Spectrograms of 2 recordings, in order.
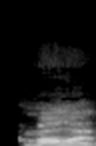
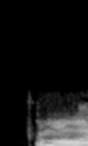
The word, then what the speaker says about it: Kamala: But it's sponsored by presidential candidate Camilla. No. – Yeah. – Harris? How do you pronounce Harris's first name? – Kamala, I think it is. – Kamala Harris. All right.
